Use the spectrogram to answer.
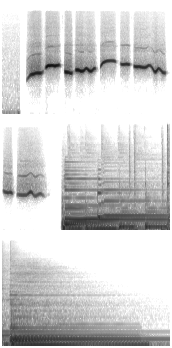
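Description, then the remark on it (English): A person whistles a bright, bouncy tune in a string of short, separate notes with a slight warble, clear, before a sustained instrumental chord takes over. “And he whistled all the way home.”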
